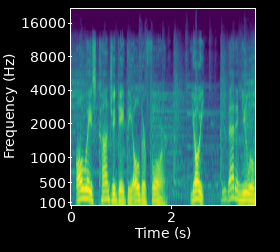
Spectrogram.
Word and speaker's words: 良い: Originally, the adjective いい was pronounced 良い and written using kanji as shown.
